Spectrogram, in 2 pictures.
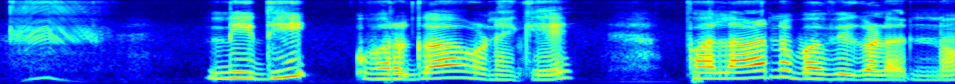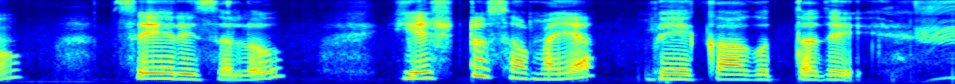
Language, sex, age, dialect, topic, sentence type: Kannada, female, 31-35, Mysore Kannada, banking, question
